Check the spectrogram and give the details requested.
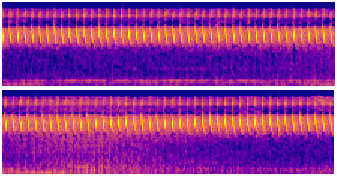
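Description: Hill prinia in a steady, high, buzzy chatter of rapid notes, about three per second, unbroken throughout, with a faint low hum underneath.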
